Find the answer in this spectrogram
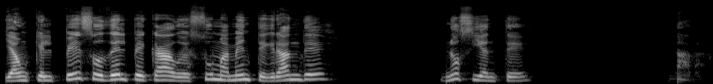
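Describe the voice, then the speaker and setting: A patient, kindly preacher answering in a gentle, deliberate teaching tone, as a pastor acts him out. The pace is slow and the sound dry and close. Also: male voice, high voice, dry recording.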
